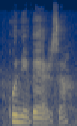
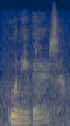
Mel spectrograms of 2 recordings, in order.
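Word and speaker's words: univerza: اونیورزا، اونیورزا. توجه کنید که یو تلفظ میشه، او تلفظ میشه. اونیورزا.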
